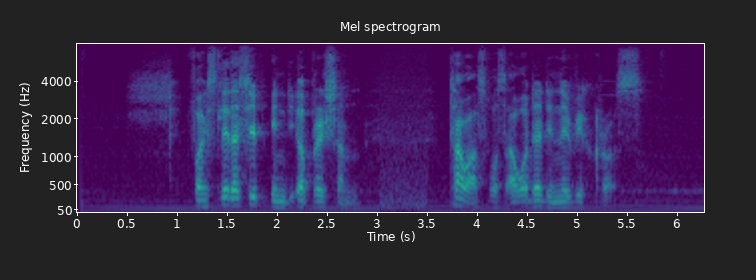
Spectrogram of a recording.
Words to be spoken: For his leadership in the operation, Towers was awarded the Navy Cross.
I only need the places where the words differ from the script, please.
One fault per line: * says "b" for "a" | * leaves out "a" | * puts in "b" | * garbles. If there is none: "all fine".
all fine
